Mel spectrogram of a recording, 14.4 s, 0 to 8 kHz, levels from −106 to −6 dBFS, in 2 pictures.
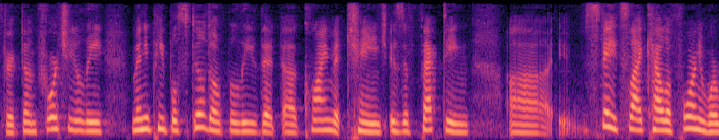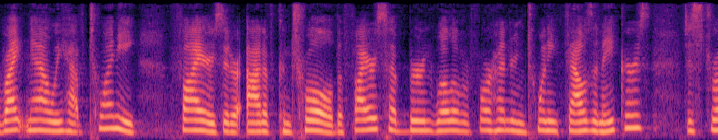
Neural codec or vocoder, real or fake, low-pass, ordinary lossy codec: codec, 16 kHz, 1.1 kbps, Voila-Tokenizer; fake; 7.2 kHz; AAC, 48 kbps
